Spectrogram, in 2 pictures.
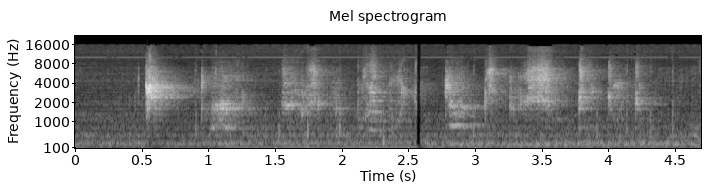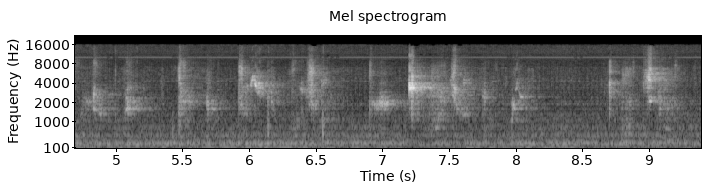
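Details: Male budgerigar kept as a household pet, courting a small female finch; continuous busy warble of clicks, chirps and buzzy notes, several sharp squeaks, low hum underneath.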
